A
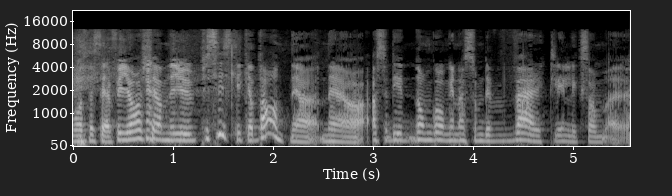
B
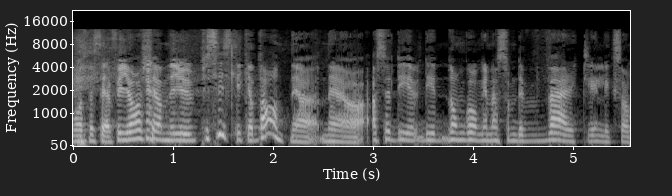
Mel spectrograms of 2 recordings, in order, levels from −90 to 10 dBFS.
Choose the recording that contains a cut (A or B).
A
